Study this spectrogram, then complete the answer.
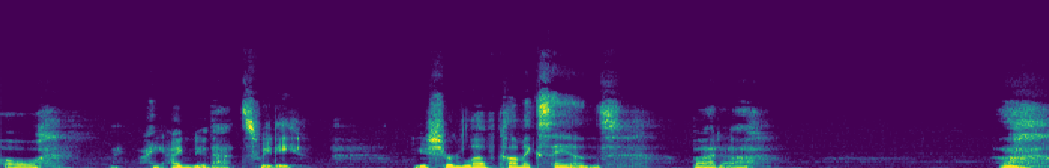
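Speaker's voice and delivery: tearful, soft, crying while talking. Carlos, overcome while looking at a certificate, answers the host, crying. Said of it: "Why are you crying?".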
